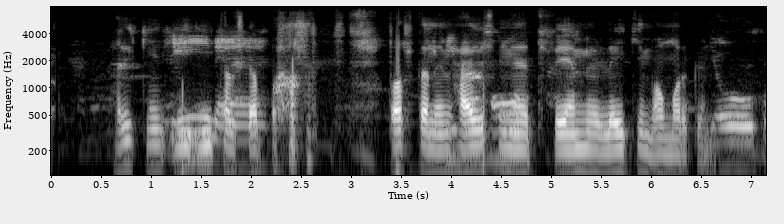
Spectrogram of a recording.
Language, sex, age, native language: Icelandic, male, 18-19, Icelandic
